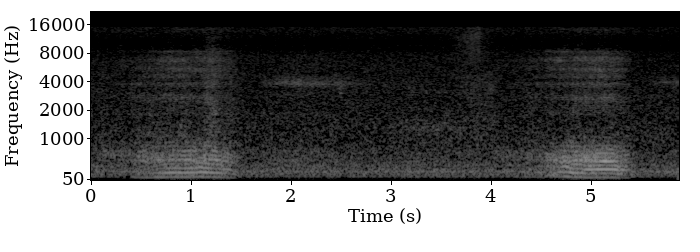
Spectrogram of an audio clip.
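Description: Two soft, buzzing snores about four seconds apart, steady and even, against a quiet room.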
